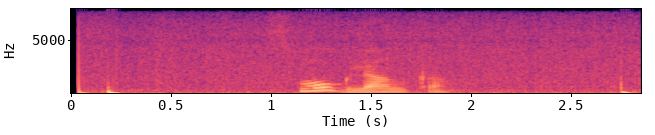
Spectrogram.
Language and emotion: Russian, neutral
